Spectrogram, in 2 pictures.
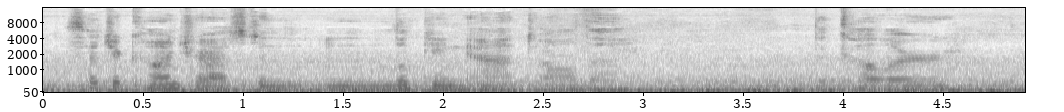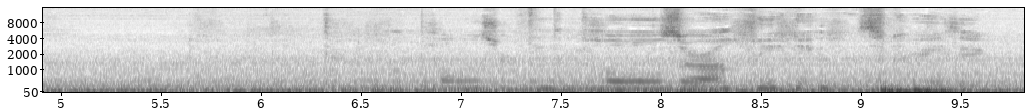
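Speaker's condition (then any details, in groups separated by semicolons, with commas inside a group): No condition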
